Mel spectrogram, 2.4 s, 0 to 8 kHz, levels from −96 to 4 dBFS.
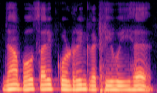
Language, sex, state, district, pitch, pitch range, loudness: Hindi, male, Jharkhand, Ranchi, 135 Hz, 130-145 Hz, -12 LUFS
